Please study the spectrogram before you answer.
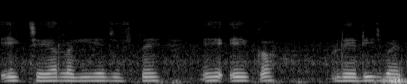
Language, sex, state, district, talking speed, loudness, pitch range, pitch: Hindi, female, Chhattisgarh, Jashpur, 130 wpm, -29 LUFS, 165-175 Hz, 170 Hz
